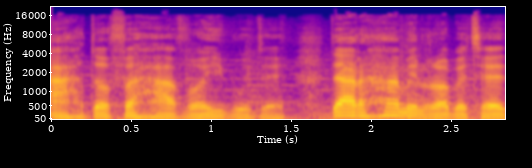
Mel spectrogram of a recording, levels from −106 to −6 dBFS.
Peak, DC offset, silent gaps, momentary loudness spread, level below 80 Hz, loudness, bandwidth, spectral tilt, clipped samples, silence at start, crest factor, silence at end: -2 dBFS; under 0.1%; none; 11 LU; -40 dBFS; -19 LUFS; 17.5 kHz; -6 dB/octave; under 0.1%; 0 s; 16 dB; 0 s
